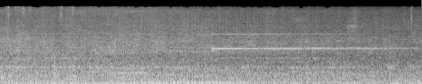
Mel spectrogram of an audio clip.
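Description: Sound-design passage in a synthwave instrumental: a dense, rumbling noise with little clear melody. A steady high tone joins about halfway through.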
